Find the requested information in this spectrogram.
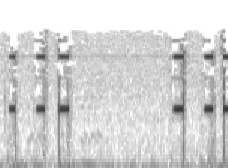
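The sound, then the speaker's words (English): Telephone dialing tones from a keypad as a number is dialed: three short, bright beeps in quick succession, a pause, then a few more evenly spaced beeps, each tone sounding alone without voices. “I dialed the wrong number.”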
